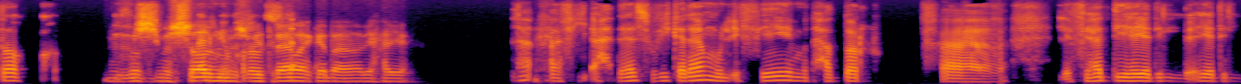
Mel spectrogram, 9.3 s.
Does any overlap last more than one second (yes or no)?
yes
